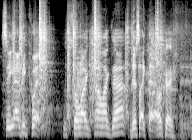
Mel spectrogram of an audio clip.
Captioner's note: clanging sound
